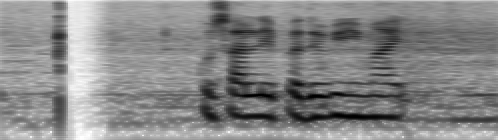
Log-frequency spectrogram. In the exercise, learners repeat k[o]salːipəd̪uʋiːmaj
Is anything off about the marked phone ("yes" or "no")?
yes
